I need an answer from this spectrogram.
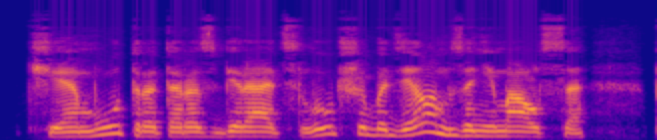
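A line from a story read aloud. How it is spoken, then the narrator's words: Old man grumbling. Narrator (Russian): проворчал в ответ старый Джон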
